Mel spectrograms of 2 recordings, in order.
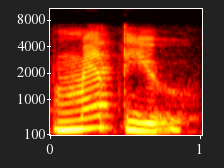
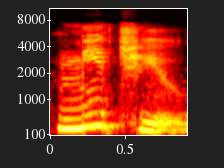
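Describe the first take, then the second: First: The first word has a short 'e' vowel. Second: The first word has a long 'ee' vowel. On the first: The speaker calls it wrong. "bukan met you" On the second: The speaker calls it right. "tapi meet you"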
